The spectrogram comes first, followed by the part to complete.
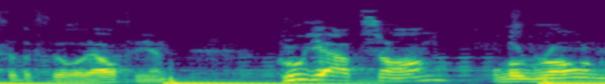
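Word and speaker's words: Lerone: the philadelphian hooyah song larone murphy don't call him lauren makwanomir connie mikhail olek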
